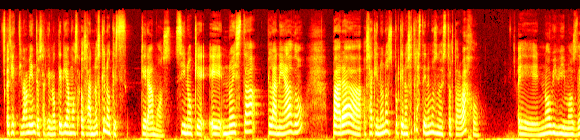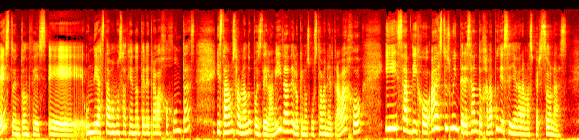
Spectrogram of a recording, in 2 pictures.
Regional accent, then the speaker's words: Catalonia, Spain; moved away as an adult; also born or lived in Madrid, Spain; now in Paris, France; viví mucho tiempo en Cataluña

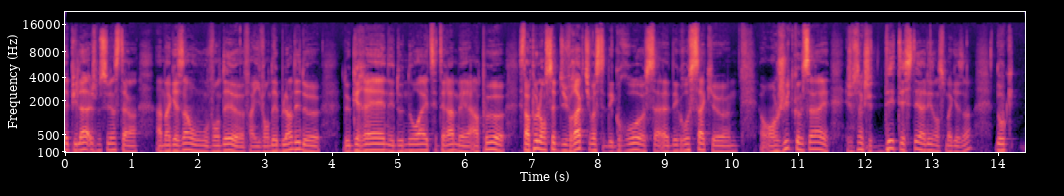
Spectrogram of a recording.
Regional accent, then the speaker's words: Ardennes, Wallonia, Belgium; moved away as an adult; also born or lived in Brussels / Namur; Je suis né à Bruxelles, j'ai vécu 10 ans à Bruxelles, mais j'ai vécu la plupart de, ma vie euh, euh, dans les Ardennes, donc euh, dans le sud de la Belgique

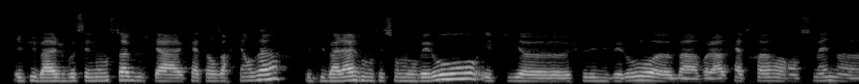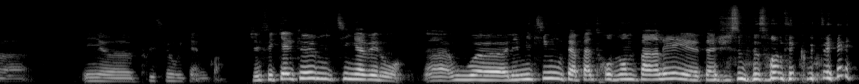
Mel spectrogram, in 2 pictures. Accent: Amiens, Hauts-de-France, France; also born or lived in Paris, France; now in New York, United States; je suis d'Amiens en Picardie en France

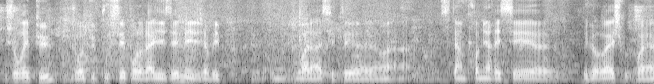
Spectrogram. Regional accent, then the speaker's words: Marseille, Provence-Alpes-Côte d'Azur, France; j'ai grandi à Marseille

